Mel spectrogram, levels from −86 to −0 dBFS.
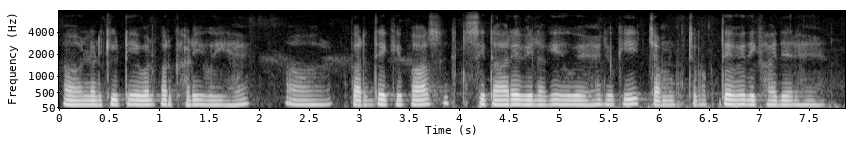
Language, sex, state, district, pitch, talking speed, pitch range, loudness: Hindi, male, Uttar Pradesh, Jyotiba Phule Nagar, 140 Hz, 190 wpm, 135-145 Hz, -17 LUFS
